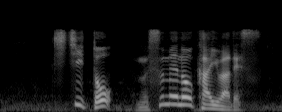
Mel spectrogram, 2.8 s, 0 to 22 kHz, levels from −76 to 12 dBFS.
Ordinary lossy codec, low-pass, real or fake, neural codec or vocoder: none; 7.2 kHz; fake; codec, 24 kHz, 1.2 kbps, DualCodec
